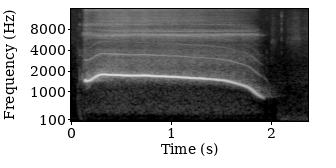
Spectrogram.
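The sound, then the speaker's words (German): A single long whistled cry imitating the falcon from the intro of Die drei Fragezeichen, about two seconds: a clear, steady mid-high tone that rises slightly at the start, holds, then glides downward as it fades out. No talking. “ist eigentlich der Falke in dem Intro?”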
